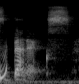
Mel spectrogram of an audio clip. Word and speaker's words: Bennix: his full-time name, is Benix, which is B-E-N-N-I-X. It's extremely close to Benelux.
